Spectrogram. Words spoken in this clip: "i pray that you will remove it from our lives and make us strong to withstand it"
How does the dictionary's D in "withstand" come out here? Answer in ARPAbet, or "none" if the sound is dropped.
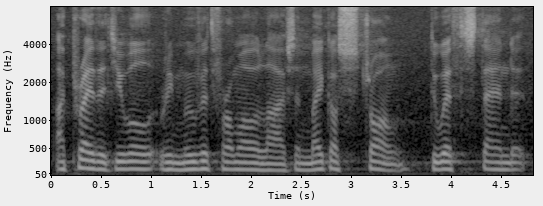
D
